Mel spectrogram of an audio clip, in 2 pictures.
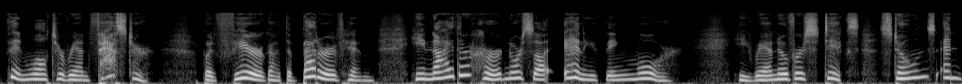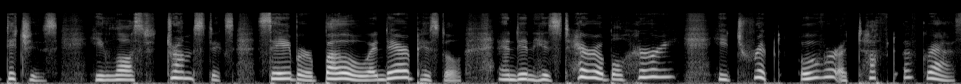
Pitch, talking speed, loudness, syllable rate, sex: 245 Hz, 145 wpm, -19 LUFS, 3.7 syllables/s, female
